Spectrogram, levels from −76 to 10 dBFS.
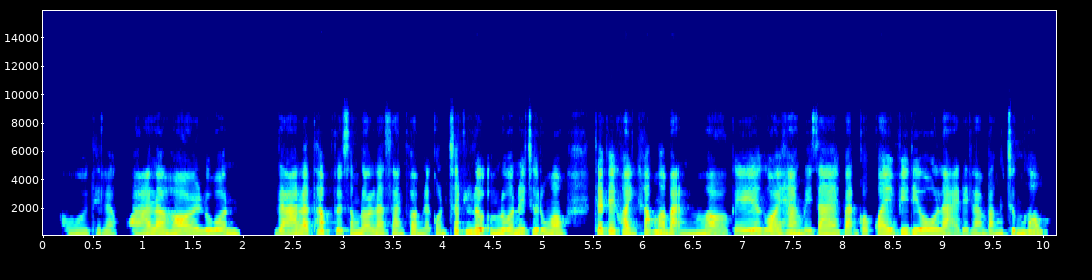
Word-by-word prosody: Ôi, 215 -1 -9
thế 215 0 -10
là 205 -1 -6
quá 205 +3 0
là 255 -1 +3
hời 200 -3 +2
luôn! 230 +1 0 0.3
Giá 210 0 +3
là 260 0 +4
thấp 300 +7 +2
rồi 225 - -1
xong 235 +3 -4
đó 200 -1 +1
là 250 +5 +1
sản 210 -5 -4
phẩm 205 0 -2
lại 190 - -6
còn 205 0 -5
chất 315 +7 -2
lượng 275 -7 +3
luôn 250 +3 +1
ấy 285 - -1
chứ, 265 - +1
đúng 245 0 -3
không? 265 -2 +2 0.3
Thế 305 - +5
cái 315 0 +2
khoảnh 270 -9 +2
khắc 290 +8 0
mà 255 -4 +2
bạn 200 -2 0
mở 190 -4 0
cái 210 +6 0
gói 225 -3 +2
hàng 250 -3 0
đấy 200 0 -4
ra 235 +4 +2
ấy, 260 - -1
bạn 240 -3 0
có 210 -1 -3
quay 255 +4 +1
video 265 -1 +2
lại 245 -2 0
để - - -6
làm 195 0 -4
bằng 200 +1 -3
chứng 225 +1 -2
không? 280 -3 -1
230 Hz, 285 wpm, -23 LUFS, 205-255 Hz, 0.3 s, Thế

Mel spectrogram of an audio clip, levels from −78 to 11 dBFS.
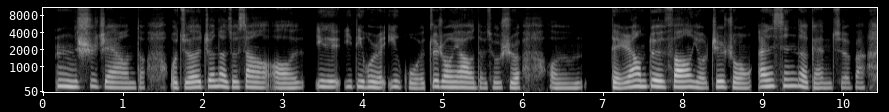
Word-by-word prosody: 嗯， 240 -2 +3
是 235 +2 -1
这 220 -1 -3
样 190 -1 -2
的。 195 +1 -10 0.3
我 195 - -1
觉 195 +1 -3
得 210 +2 +4
真 235 +2 +1
的 235 -2 +3
就 210 0 -1
像， 205 -1 +1
呃， 185 0 -2 0.2
异 220 -2 -1
异 225 +1 -6
地 225 0 -1
或 215 -1 +1
者 200 - 0
异 225 +1 -4
国， 180 -4 -6
最 235 +5 -1
重 215 -2 +2
要 200 -2 +2
的 190 -1 -9
就 195 +1 -6
是， 190 0 -2 0.3
呃， 180 0 -5 0.4
得 190 -3 +2
让 230 +4 +4
对 235 -2 +6
方 220 0 +5
有 195 -3 -1
这 220 +3 +2
种 190 -2 -2
安 235 +2 +3
心 255 +1 -2
的 225 -5 +1
感 185 0 -6
觉 195 -1 -10
吧。 195 0 -10
210 Hz, 230 characters per minute, -20 LUFS, 190-225 Hz, 0.4 s, 对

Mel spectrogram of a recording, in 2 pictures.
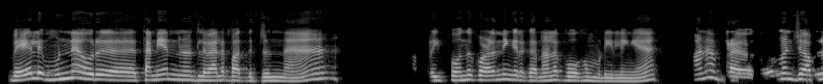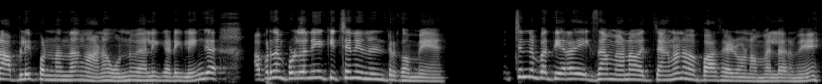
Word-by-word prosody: வேலை 245 +8 +4
முன்னே 275 +6 +3
ஒரு 235 -1 +2 0.4
தனியார் 225 +3 +3
நிறுவனத்துல 205 -4 -1
வேலை 185 +2 0
பாத்துட்டிருந்தேன். 170 -2 -1 1.1
அப்புறம் 185 - -6
இப்போ 180 +3 -7
வந்து 215 +3 -2
கொழந்தைங்க 215 +2 +1
இருக்கிறனால 185 +1 -1
போக 180 0 -2
முடியலைங்க. 150 -1 -2 0.6
ஆனா 255 +7 -2
இப்ப 210 -5 -1 0.3
கவர்மெண்ட் 265 -4 -3
ஜாப்லாம் 235 +1 +2
அப்ளை 230 +2 0
பண்ணேன் 205 -3 -1
தாங்க. 205 -2 -1
ஆனா 180 +2 -1
ஒண்ணும் 190 +2 -1
வேலையும் 185 0 0
கிடைக்கல. 180 0 +1
எங்கே, 270 +2 +2 0.4
அப்புறம் 290 +7 +1
தான் 305 -4 -1
பொழுதன்னைக்கும் 295 +1 +3
கிச்சனே 300 +1 +3
நின்னுட்டுருக்கோமே! 190 -9 0 0.7
கிச்சன 345 +6 -1
பத்தி 270 -2 +1
யாராவது 255 -1 +2
எக்ஸாம் 245 +3 0
வேணா 225 +1 +1
வச்சாங்கன்னா, 210 +4 0
நம்ம 235 -4 +1
பாஸ் 195 -1 0
ஆயிடுவோம் 170 -2 -1
நம்ம 155 0 -2
எல்லாருமே. 155 0 0
210 Hz, 155 wpm, -23 LUFS, 180-245 Hz, 1.1 s, வேலை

